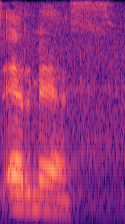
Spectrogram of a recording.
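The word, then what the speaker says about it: Hermès: is nasa a girls pronounces hermes silent age dialect it's hermes okay so that you know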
